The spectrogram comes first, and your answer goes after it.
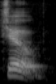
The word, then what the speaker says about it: Job: before going off to her job which in the bible is pronounced job remember that the one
